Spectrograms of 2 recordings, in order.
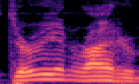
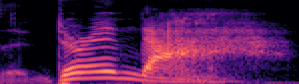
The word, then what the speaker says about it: Durian Rider: Prof says, it's Durian Rider, mate. Get it right. Or as he pronounces, Durinda.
